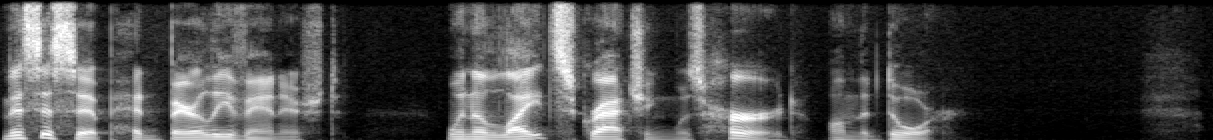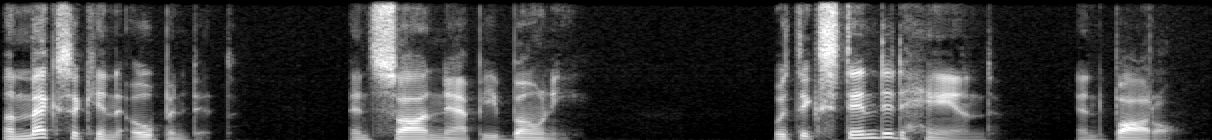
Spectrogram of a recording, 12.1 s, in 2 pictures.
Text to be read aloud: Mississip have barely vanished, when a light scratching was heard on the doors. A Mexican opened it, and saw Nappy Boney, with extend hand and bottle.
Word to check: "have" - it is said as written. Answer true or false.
false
